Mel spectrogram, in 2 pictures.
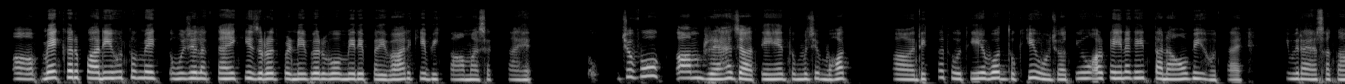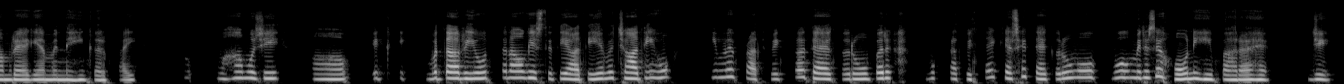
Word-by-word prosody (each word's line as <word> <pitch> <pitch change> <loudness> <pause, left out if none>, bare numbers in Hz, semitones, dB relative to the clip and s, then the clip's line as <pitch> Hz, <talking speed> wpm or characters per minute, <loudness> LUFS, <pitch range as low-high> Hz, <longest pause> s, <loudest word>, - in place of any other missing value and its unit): अ, 250 -1 -1
मैं 290 +2 +7
कर 315 -1 +4
पा 285 - +5
रही 280 +1 +5
हूँ 295 +1 +2
तो 315 - -1
मैं 295 -1 +3 0.2
मुझे 265 +2 +3
लगता 265 -1 -1
है 260 0 +5
कि 270 +2 0
ज़रूरत 260 -1 +3
पड़ने 250 -1 +3
पर 255 0 +3
वो 255 +1 +3
मेरे 250 +1 +3
परिवार 230 +2 +1
के 260 0 -4
भी 240 0 0
काम 225 -1 -3
आ - - +2
सकता 225 +1 -10
है। 215 -1 -1 0.6
तो - - -21 0.2
जब 345 -2 -2
वो 395 +1 +3 0.2
काम 295 +1 +2
रह 250 +2 +3
जाते 245 -3 +2
हैं 240 0 +3
तो 240 +1 -5
मुझे 245 +2 0
बहुत 245 +2 +1 0.4
अ, 230 -2 0
दिक्कत 250 +7 -5
होती 260 0 -1
है 275 - +4
बहुत 285 +2 +4
दुखी 250 +4 -4
हो 265 -6 +3
जाती 230 +4 -3
हूँ, 280 0 0
और - - +3
कहीं 280 0 +1
न 290 - +1
कहीं 290 0 +1
तनाव 245 -2 +3
भी 275 -1 +1
होता 210 - -5
है 110 - -4
कि 260 - -24
मेरा 255 -1 0
ऐसा 230 +1 -2
काम 220 -1 +2
रह 220 -1 +2
गया 220 0 +1
मैं 215 0 +3
नहीं 210 0 +2
कर 205 -1 -3
पाई। 210 +1 -8 0.5
तो 310 - -29 0.3
वहाँ 275 +4 -4
मुझे 275 -1 -1 0.3
अ, 240 0 -1 0.3
एक 270 -2 -14
एक 265 - -21 0.2
बता 285 +2 +3
रही 270 -1 +2
हूँ 275 +1 +3 0.2
तनाव 305 0 0
की 300 - +3
स्थिति 260 -1 -4
आती 240 0 +1
है 260 - +3
मैं 285 - 0
चाहती 275 +1 +1
हूँ 310 +2 -3 0.4
कि 325 - -13
मैं 345 +2 -3
प्राथमिकता 245 +3 -7
तय 260 -5 +2
करूँ 250 +1 0
पर 275 +1 +3 0.4
वो 280 - -11
प्राथमिकताएँ 255 +6 -8
कैसे 280 +5 -3
तय 250 -2 0
करूँ 275 +5 -1
वो 320 0 0 0.2
वो 315 +1 -1
मेरे 310 0 -1
से 370 - -2 0.2
हो 235 +1 +5
नहीं 255 -3 +3
पा 215 -1 +1
रहा 215 0 +2
है। 220 -1 +2 0.4
जी। 225 -2 -3
255 Hz, 220 wpm, -23 LUFS, 235-280 Hz, 0.6 s, मैं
